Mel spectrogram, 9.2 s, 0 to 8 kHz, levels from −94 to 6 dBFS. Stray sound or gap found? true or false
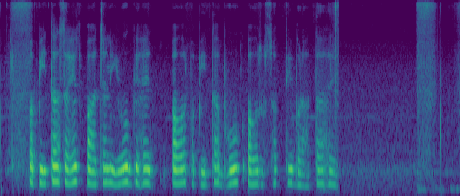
false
